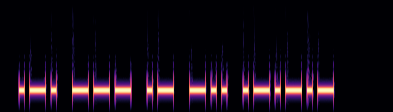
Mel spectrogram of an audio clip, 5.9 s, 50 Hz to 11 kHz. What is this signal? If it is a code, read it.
Morse code, heard as a keyed tone, about 16 wpm, 700 Hz. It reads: ROAD.
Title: Sentences from Top 1000 Words - Review Part 5 - 15wpm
